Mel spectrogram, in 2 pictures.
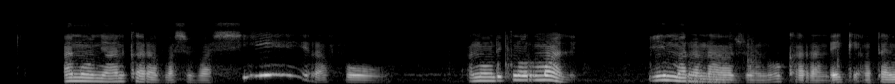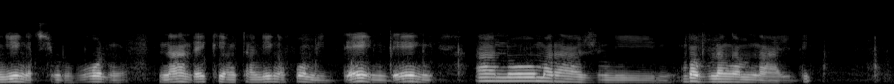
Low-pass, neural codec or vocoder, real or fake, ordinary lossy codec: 7.2 kHz; none; real; Opus, 24 kbps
